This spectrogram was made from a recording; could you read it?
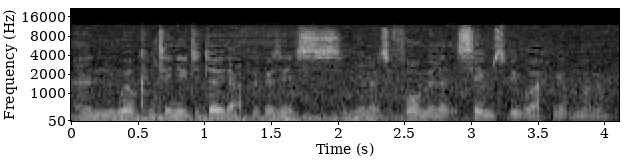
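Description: A man in his thirties, a football manager giving measured post-match answers with many fillers, into handheld recorders outdoors. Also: lowish voice, flat delivery, very noisy. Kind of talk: post-match press interview. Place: outdoor press area by a sponsor backdrop. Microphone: handheld recorders held close.

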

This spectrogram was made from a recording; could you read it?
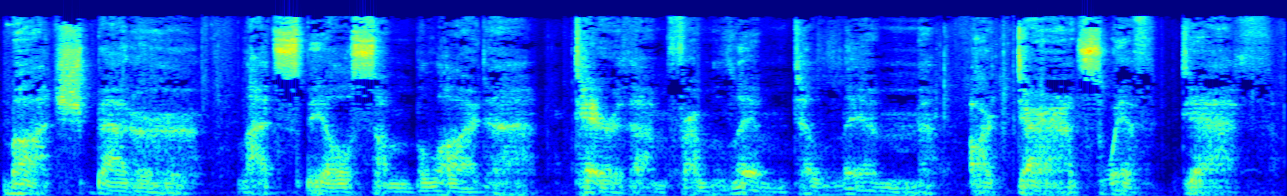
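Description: A young man voicing a grim, menacing hooded wraith mercenary from a video game, in a gravelly, breathy, theatrical growl. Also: rumbling low, extremely slow, a little hiss or hum, exaggerated voice. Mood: sinister, sardonic. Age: young adult. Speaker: video creator doing character voice impressions. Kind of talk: video game villain voice lines.

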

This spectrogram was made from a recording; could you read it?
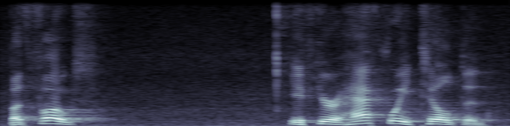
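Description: A man's voice: medium pitch, expressive, slow pace, darkish tone. Older man with a tired, scratchy voice. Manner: folksy, addresses viewers as folks, explains step by step. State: losing his voice, coughing. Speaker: mobility dealer demonstrating a wheelchair. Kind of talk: product demonstration talk. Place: large bare showroom studio, indoors. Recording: echoey room.

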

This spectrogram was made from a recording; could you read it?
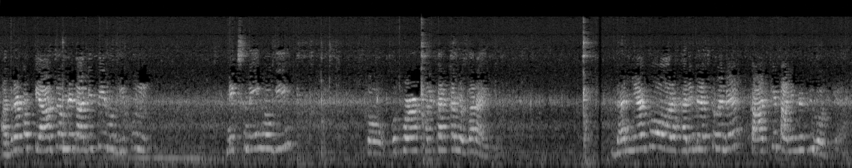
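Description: A woman from Pakistan hosting a home cooking demonstration, calmly explaining each step and often inviting viewers to look. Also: extremely high pitch, moderate pace, pauses often, lo-fi sound. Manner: calm, homely explaining, often saying "dekhiye ji". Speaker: cooking channel host. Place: home kitchen, indoors. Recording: echoey kitchen with faint hum.

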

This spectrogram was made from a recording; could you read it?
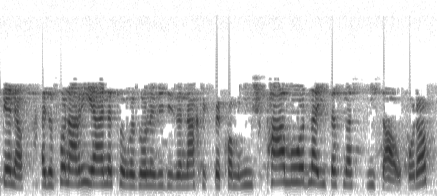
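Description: A woman from Spain with a Spanish accent, working as a call-centre agent and speaking broken German, who spells out letters slowly and patiently. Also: high voice. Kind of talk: phone sales call. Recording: tinny phone line.

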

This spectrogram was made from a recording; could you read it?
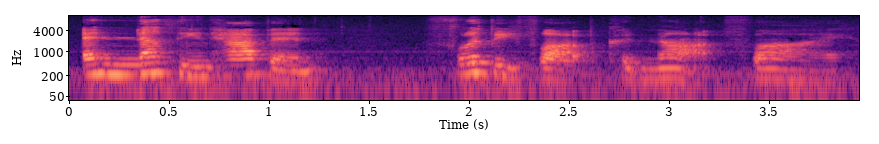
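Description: A middle-aged woman reads a picture book aloud for young children. Her delivery is slow and expressive, with a very lively rise and fall in pitch. She is recorded indoors, a little way from the microphone. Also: a little hiss or hum. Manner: animated, drawn-out, dramatic delivery for young children. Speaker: storyteller reading a picture book. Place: plain-walled indoor room. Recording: voice picked up from a distance.

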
